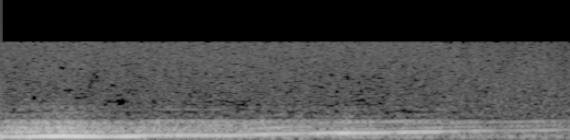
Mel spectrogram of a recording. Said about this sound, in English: Wow! Listen to that fire control jet car go now. It's supercharged, that's what. Supercharged with super fuel.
